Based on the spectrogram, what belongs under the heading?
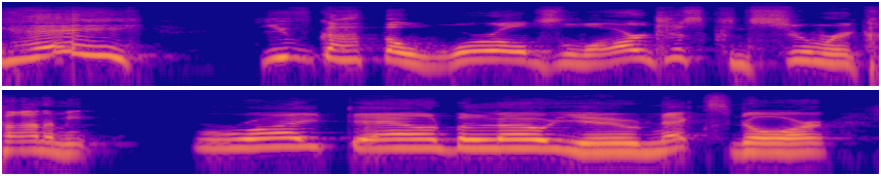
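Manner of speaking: high, loud exasperated urging, fading back near the end; mock Canadians pleading. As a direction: shout the obvious at their own leader, then settle. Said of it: "Canadians are going on there going".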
